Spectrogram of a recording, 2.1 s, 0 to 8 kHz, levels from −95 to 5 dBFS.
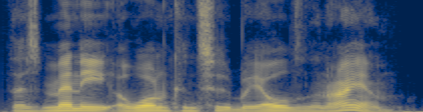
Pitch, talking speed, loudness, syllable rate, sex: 110 Hz, 255 wpm, -17 LUFS, 8.7 syllables/s, male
